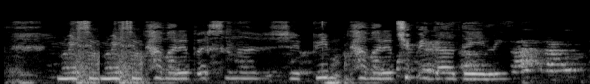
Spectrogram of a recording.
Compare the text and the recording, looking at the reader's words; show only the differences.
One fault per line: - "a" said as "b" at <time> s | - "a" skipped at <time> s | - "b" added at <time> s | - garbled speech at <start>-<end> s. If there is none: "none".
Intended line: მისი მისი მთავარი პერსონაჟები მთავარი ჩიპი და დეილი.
none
